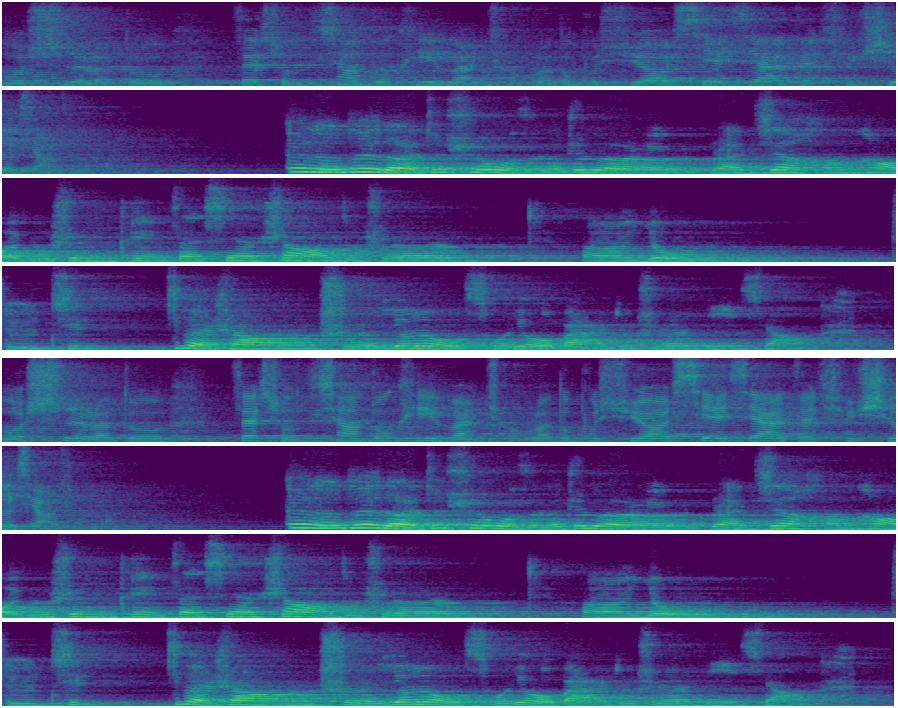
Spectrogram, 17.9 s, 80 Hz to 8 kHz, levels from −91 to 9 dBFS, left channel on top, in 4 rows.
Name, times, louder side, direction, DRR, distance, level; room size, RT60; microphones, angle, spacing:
voice 1, 0.0-5.1, right 2 dB, 80° right, 5 dB, 1.1 m, -38 dB
voice 2, 5.9-11.3 11.8-12.9 13.4-13.9 14.2-17.7, equal, 5° right, 7 dB, 0.4 m, -22 dB
20.0 x 9.4 x 4.4 m, 2.2 s
head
